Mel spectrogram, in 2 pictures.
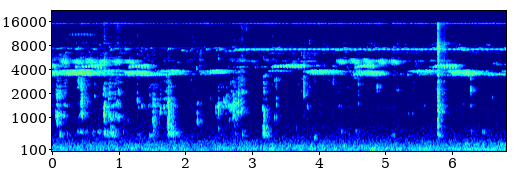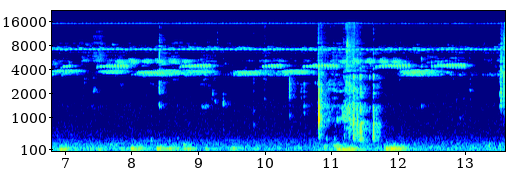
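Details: Crickets on a cold night beside a garden shelter at a forest edge during solo camping; high, thin chirping in short repeated bursts and steady trills, with occasional sharp clicks and knocks from camp activity.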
